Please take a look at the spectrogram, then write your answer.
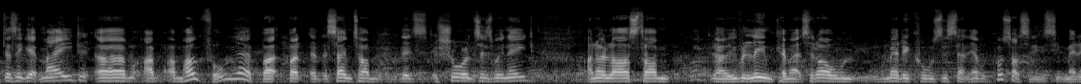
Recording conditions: busy venue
